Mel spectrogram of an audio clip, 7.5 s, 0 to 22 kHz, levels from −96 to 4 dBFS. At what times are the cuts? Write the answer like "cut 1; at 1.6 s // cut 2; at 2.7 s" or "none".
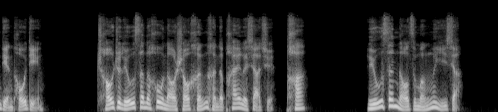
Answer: cut 1; at 4.2 s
